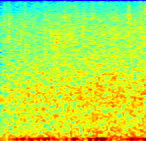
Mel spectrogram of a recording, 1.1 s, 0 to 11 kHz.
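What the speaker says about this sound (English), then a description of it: "rain has stopped, downpoured for about 15-20 minutes, like super heavy" Heavy rain pours down in a dense, steady hiss of drops striking surfaces, loud and unbroken for about a second.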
